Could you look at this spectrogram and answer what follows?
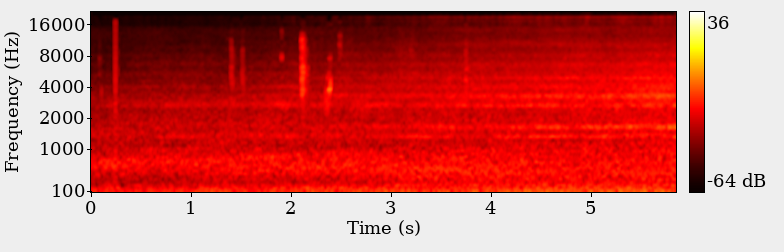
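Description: A Boeing 737 (Zibo mod) landing replayed in the X-Plane 11 flight simulator, heard as a steady, loud roar of jet engine and rushing air that holds without a break and builds slightly toward the end.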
